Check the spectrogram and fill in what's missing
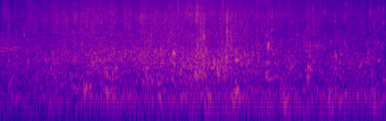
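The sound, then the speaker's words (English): Water laps gently and steadily against a small rowboat drifting on a lake, a soft continuous wash with faint trickles and occasional light splashes, with no voices. “I'm on the lake. The lake? I take a boat out and drift.”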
